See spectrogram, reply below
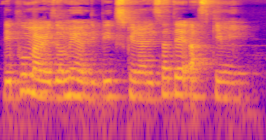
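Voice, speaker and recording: This young Nigerian woman, a native Yoruba speaker, talks fast in a steady, slightly mellow voice on the low side. She gives sincere career guidance to camera, going over her main points again and asking how her viewers are following. The room has a roomy echo and faint ambience.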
